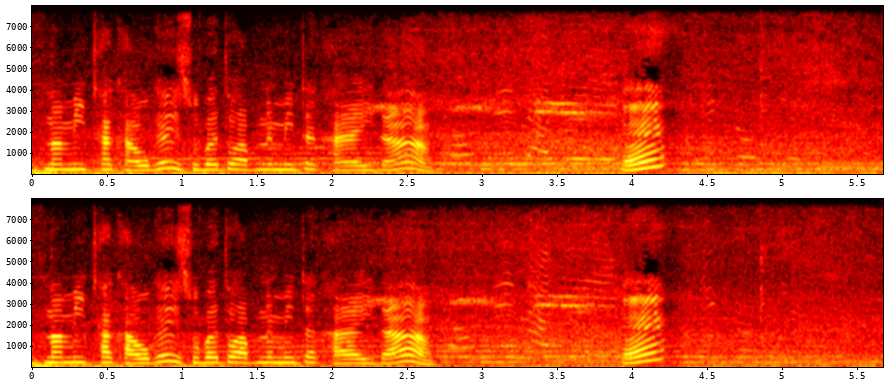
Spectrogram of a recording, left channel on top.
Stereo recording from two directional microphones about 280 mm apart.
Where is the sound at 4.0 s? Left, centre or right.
Centre.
